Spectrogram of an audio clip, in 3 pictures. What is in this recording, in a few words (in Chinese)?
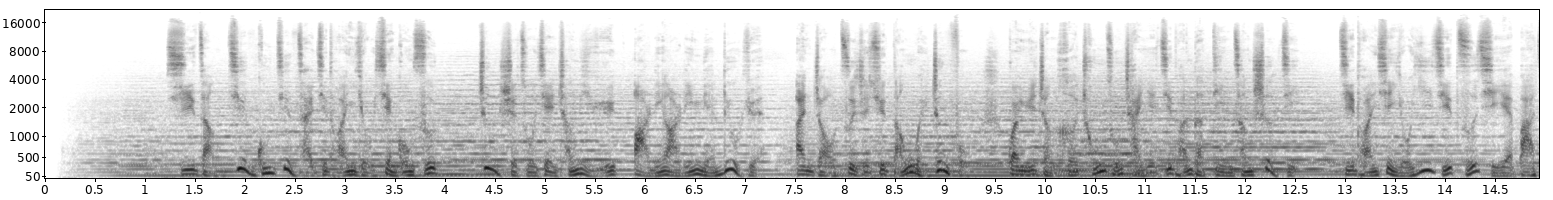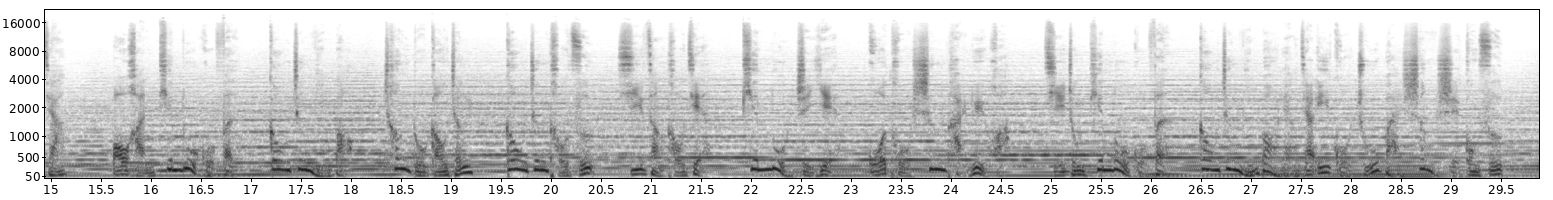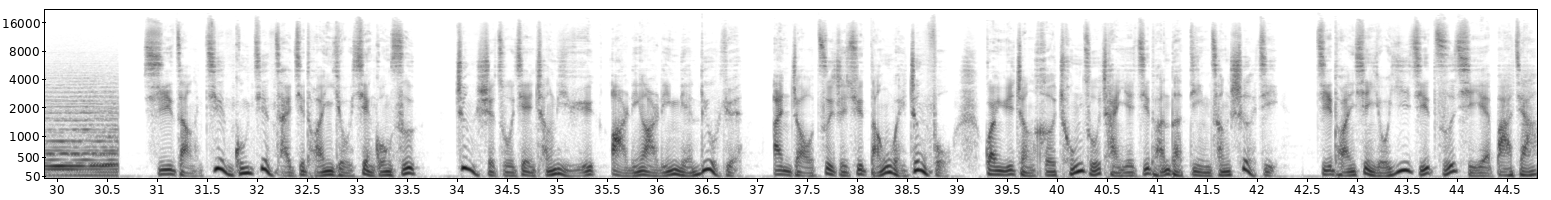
男 大气专题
